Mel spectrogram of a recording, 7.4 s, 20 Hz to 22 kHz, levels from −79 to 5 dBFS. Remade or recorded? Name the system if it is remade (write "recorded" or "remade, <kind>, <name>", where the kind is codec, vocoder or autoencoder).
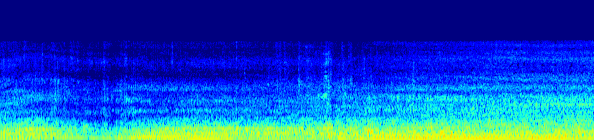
recorded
